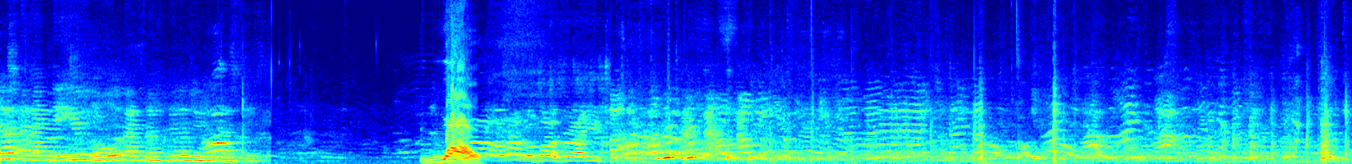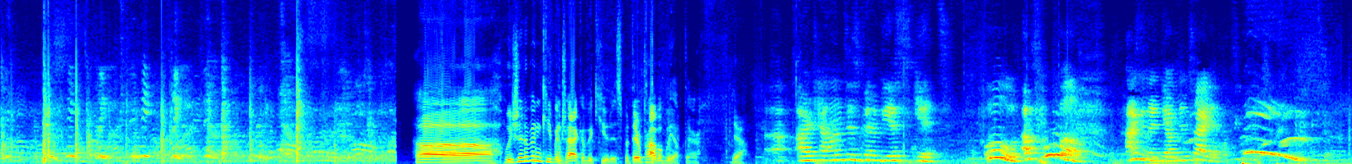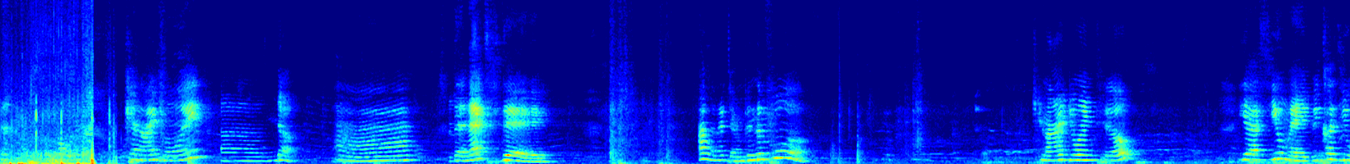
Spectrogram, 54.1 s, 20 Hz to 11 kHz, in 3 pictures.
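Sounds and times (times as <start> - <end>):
girls' voices through microphone: 0.0 - 6.4, 8.0 - 23.4, 28.1 - 44.1, 45.4 - 54.0
children calling out and chattering: 0.0 - 24.4, 28.1 - 54.0.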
